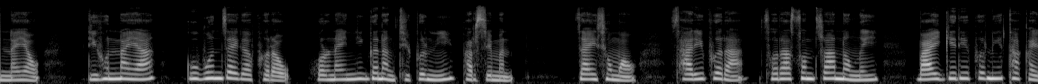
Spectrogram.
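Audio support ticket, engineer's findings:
Swirly, hollow, smeared speech throughout, consonant attacks softened, nothing above 16.7 kHz. Likely generation loss: a few repeated lossy encode/decode passes, consistent with an MP2 chain at 128 kbit/s. Each pass requantises on a shifted frame grid, so noise and spectral holes accumulate beyond what one encode at that rate would leave.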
